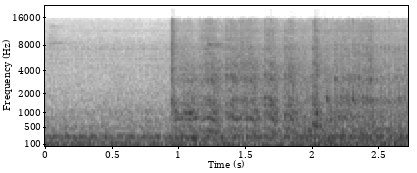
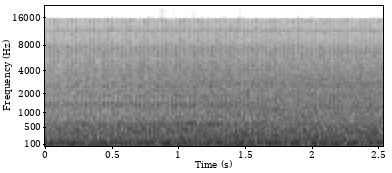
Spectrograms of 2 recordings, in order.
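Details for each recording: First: Toyota Vigo 2KD diesel at 300,000 km, start after timing-belt service and injectors refitted with new washers. It cranks, catches at about one second, runs rough and clattery, then settles to a fairly steady idle; slow to fire. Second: Toyota Vigo 2KD diesel at 300,000 km, test run after its second timing-belt replacement: steady low idle with a smooth, even beat and no knocks or rattles. Normal idle.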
